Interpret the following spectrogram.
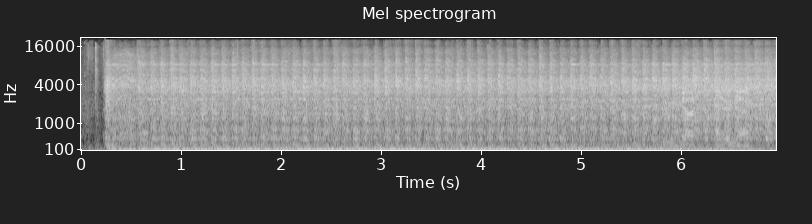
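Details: LS-swapped Holden HQ (LSQ) first ever start with no exhaust fitted, oil pressure primed: fires almost instantly into loud steady deep rumble, no misses or knocks; healthy normal idle.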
